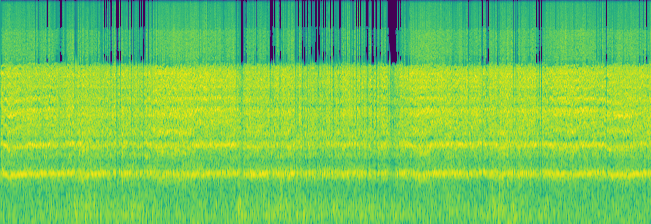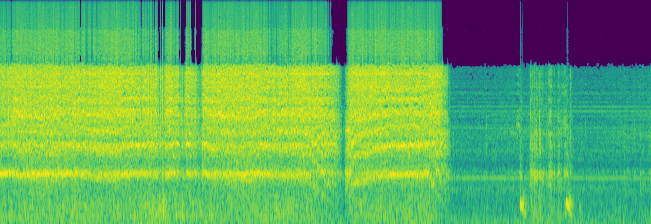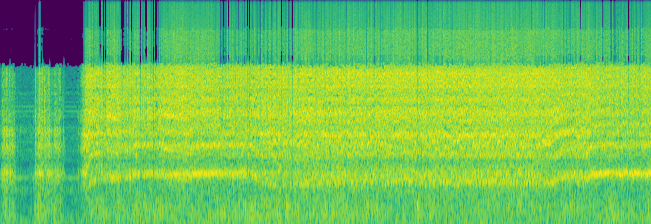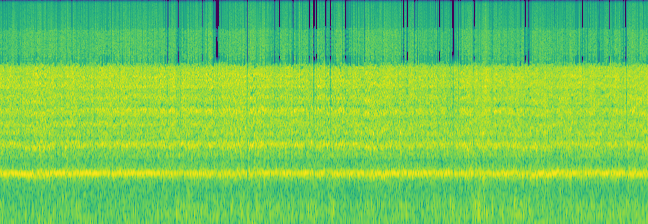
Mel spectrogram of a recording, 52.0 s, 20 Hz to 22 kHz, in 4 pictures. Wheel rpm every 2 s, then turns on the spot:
230, 230, 230, 230, 230, 230, 220, 220, 220, 140, 170, 10, 10, 40, 220, 200, 160, 160, 180, 230, 230, 230, 240, 230, 230, 230.
22-24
